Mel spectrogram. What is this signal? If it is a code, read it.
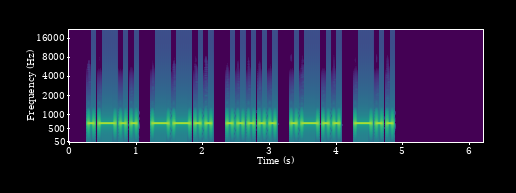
Morse code, heard as a keyed tone, about 15 wpm, 700 Hz. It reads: LZ5LD
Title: DXCC-100 Call Signs - 5 Characters - Repeated 2x - 15wpm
